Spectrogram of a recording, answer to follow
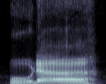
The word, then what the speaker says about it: Oda: Oda rhymes with soda.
